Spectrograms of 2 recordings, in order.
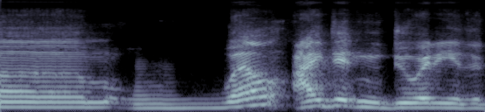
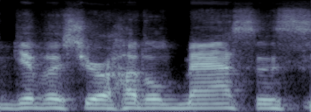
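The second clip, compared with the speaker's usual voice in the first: ordinary delivery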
